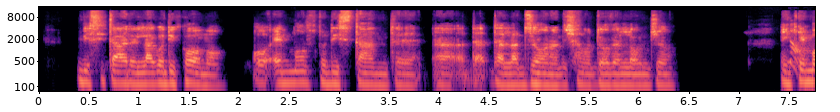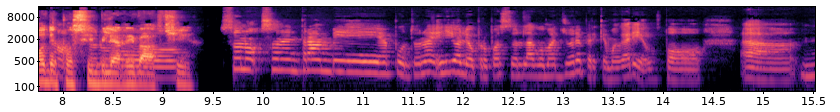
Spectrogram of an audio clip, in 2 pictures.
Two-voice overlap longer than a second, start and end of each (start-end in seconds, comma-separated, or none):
7.5-9.3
